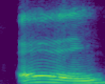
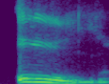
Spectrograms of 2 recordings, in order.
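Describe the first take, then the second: First: The vowel is open, not like an O. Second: The vowel is narrow and sounds like an O. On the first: The speaker calls it wrong. "They don't pronounce it like all" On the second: The speaker calls it right. "They pronounce it like all. ... it sounds like an O"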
